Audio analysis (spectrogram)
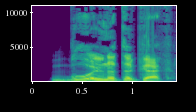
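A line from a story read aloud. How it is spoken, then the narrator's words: Groaning. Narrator (Russian): простонал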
